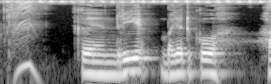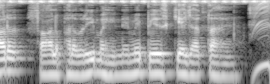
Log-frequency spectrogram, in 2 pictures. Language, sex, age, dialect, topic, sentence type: Hindi, male, 25-30, Awadhi Bundeli, banking, statement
